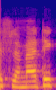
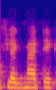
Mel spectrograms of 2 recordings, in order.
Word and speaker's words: phlegmatic: sanguine bilious and phlegmatic we can even say phlegmatic or phlegmatic either way the pronunciation is fine but yeah what is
